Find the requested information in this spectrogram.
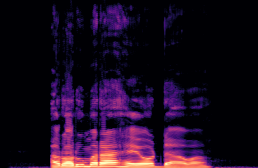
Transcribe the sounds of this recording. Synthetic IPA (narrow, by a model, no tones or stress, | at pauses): aɾwaɾumaɾaɦɛjɔdawa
